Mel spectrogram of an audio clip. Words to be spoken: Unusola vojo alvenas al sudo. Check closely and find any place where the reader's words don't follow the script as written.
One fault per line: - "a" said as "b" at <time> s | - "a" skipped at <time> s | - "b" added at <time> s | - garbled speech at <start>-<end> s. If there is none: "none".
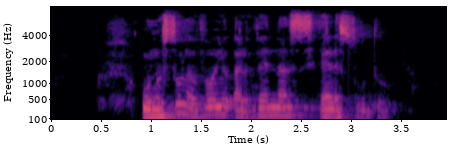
- "al" said as "el" at 2.8 s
